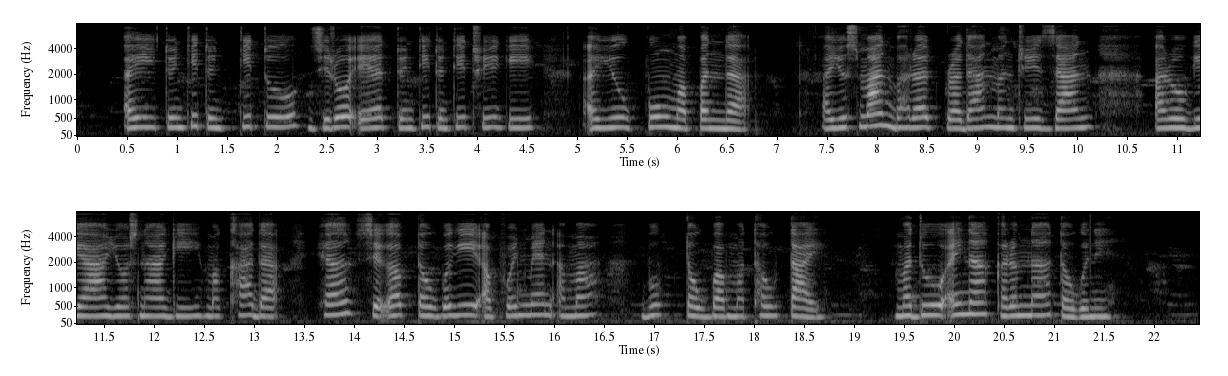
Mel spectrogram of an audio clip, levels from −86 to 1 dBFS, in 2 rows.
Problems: none marked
